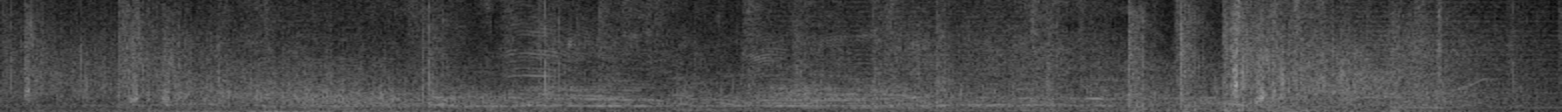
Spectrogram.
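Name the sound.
artillery cannon bombardment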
